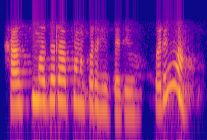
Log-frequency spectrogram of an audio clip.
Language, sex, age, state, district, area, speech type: Odia, female, 45-60, Odisha, Jajpur, rural, conversation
